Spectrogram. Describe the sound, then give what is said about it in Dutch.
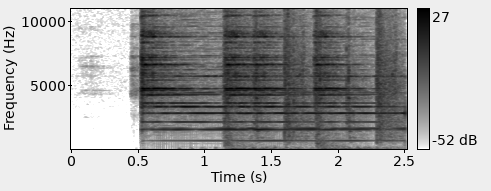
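A bell in a bar in Vinkeveen is rung loudly to mark a start, clanging several times in quick succession while its bright metallic tone rings on continuously between strikes. No voices are heard. “En als je de podcast wil starten met het luiden van de bel, dan gaan we beginnen.”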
